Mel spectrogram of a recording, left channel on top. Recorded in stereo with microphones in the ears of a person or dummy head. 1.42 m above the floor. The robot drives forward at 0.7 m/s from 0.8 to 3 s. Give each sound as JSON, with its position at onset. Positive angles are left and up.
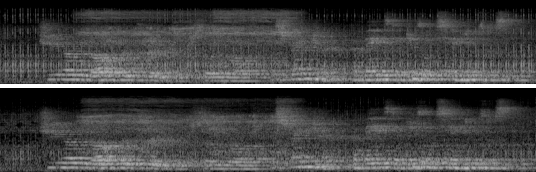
{"t": 0.4, "sound": "a woman speaking", "side_deg": 25, "distance_m": 1.6}
{"t": 2.7, "sound": "a woman speaking", "side_deg": 25, "distance_m": 2.0}
{"t": 4.1, "sound": "a woman speaking", "side_deg": 35, "distance_m": 0.5}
